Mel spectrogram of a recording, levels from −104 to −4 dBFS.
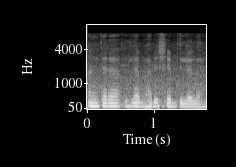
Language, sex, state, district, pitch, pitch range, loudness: Marathi, male, Maharashtra, Aurangabad, 125 Hz, 120-130 Hz, -21 LUFS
